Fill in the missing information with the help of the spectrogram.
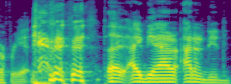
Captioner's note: laughs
